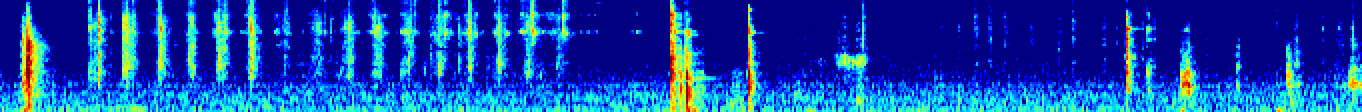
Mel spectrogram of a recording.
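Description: Raw lamb chop slapped down on a cutting board, then a quick run of light rattling clicks as salt and pepper are shaken over the chops. Two sharp knocks come about five seconds in, and a few more clicks near the end.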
